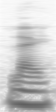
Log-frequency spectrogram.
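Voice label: "lei", Mandarin Chinese, neutral tone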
